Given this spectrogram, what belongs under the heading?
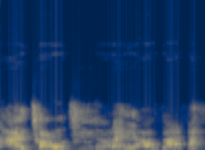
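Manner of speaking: high, slow mock wail; wailing mother. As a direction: scold in a drawn-out, tearful cry. Mother crying out in retold scolding.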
